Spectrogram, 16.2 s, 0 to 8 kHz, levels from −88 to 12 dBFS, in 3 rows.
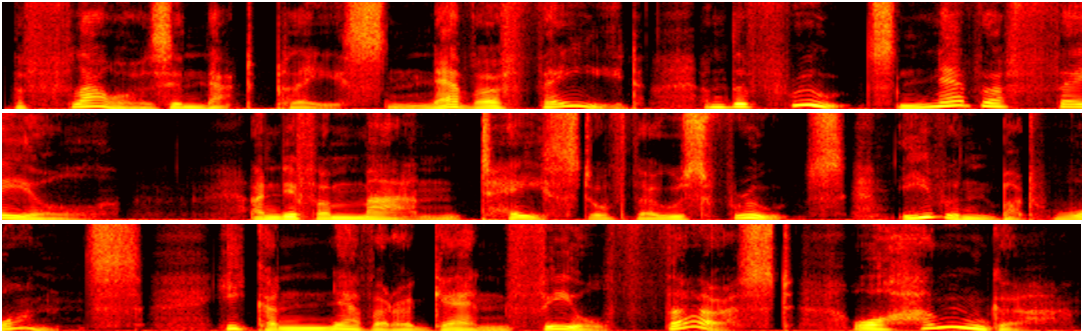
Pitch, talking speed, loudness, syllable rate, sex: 140 Hz, 115 wpm, -19 LUFS, 2.9 syllables/s, male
